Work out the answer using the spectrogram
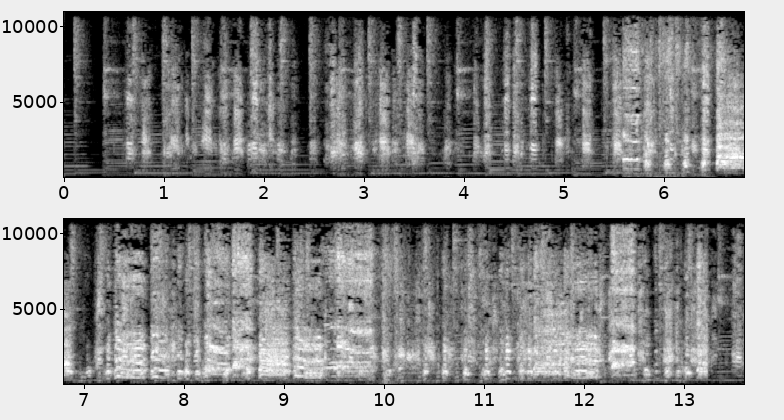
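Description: Chickens clucking and squawking over light background music, the clucking growing louder and denser about halfway through.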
